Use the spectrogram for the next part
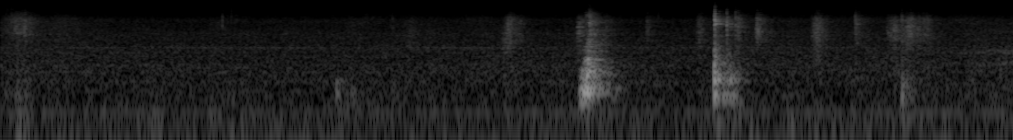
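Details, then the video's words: A corgi in a quiet indoor room gives a couple of sharp, loud barks, first soft and then loud, apparently wanting to be let out. "The corgi is barking softly. Now he's barking loudly."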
